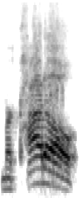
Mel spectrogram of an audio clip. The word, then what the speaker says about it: Mercado: ladies and gentlemen angel mercado rhymes with avocado of the covergirl rhymes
